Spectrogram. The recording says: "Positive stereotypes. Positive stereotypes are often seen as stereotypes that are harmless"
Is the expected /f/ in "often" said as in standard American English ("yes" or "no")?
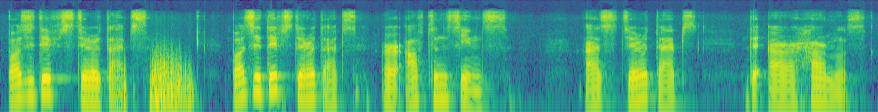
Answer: yes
